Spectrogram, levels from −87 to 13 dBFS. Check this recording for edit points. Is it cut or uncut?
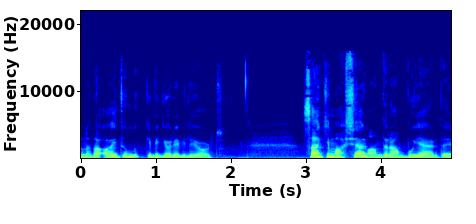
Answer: cut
